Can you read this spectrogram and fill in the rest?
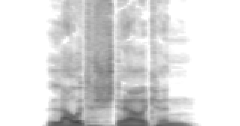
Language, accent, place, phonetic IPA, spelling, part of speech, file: German, Germany, Berlin, [ˈlaʊ̯tˌʃtɛʁkn̩], Lautstärken, noun, De-Lautstärken.ogg
- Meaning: plural of Lautstärke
